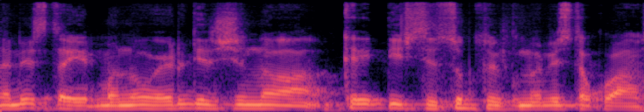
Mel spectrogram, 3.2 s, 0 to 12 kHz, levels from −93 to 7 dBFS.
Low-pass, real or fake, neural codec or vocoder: 10.8 kHz; fake; codec, 24 kHz, 1 kbps, SNAC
